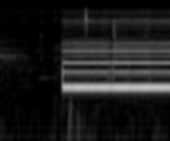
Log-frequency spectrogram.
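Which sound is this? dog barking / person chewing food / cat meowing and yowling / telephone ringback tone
telephone ringback tone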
